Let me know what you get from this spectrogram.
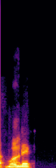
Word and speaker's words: Mwai Lek: I remember seeing a little video not too long ago on your Instagram, and I might get the name wrong. I don't know if it was Mwai Lek. – Yeah, Mwai Lek. – Is that right? – Yeah.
